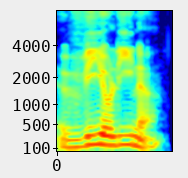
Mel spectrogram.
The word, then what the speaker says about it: Violine: It can either be pronounced like the F, as in Veilchen, Veilchen, or like a V, as in Violine, Violine, violin.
